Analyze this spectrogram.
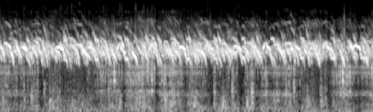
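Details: Murgi (chicken) chicks attacking a small white toy jeep: a continuous crowd of piercing, rapid cheeps layered over one another, and scattered soft knocks from pecking.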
